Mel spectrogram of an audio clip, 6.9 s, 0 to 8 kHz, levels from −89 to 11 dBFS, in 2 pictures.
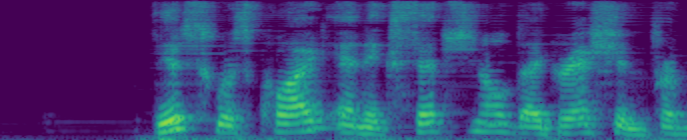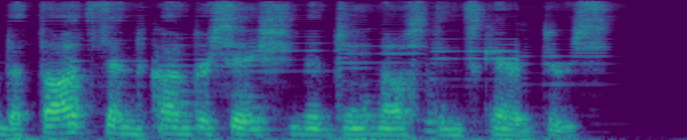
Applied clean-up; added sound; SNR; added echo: neural mask model DeepFilterNet 3.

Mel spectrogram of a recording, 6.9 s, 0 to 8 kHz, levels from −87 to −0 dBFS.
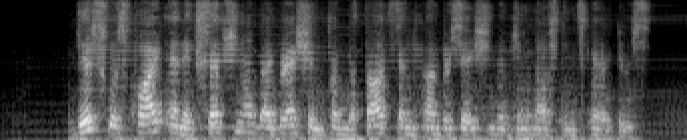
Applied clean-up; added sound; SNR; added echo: neural separator model SepFormer DNS4.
